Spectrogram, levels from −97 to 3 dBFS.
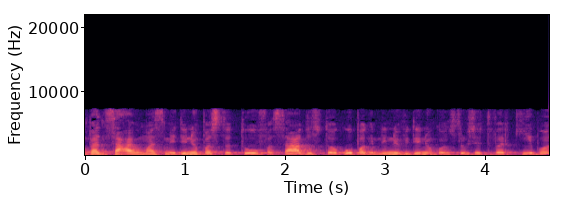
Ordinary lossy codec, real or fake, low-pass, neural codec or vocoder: MP3, 48 kbps; real; 7.2 kHz; none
